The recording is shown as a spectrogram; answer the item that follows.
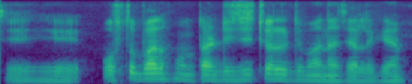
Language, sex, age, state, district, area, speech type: Punjabi, male, 30-45, Punjab, Tarn Taran, rural, spontaneous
